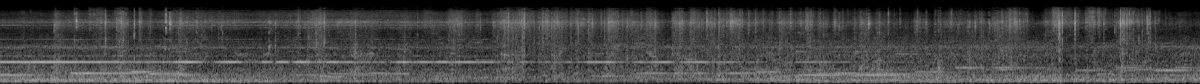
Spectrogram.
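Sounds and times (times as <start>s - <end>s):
car wash machinery running: 0.0s - 12.0s
steady high-pitched tone: 0.0s - 12.0s
rattles and clicks: 0.5s - 12.0s.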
